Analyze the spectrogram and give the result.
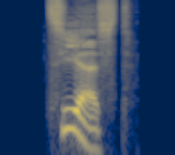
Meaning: second-person singular present of zieren
- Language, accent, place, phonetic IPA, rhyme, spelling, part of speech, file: German, Germany, Berlin, [t͡siːɐ̯st], -iːɐ̯st, zierst, verb, De-zierst.ogg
